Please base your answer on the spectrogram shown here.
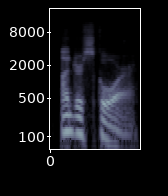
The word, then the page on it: underscore: American English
